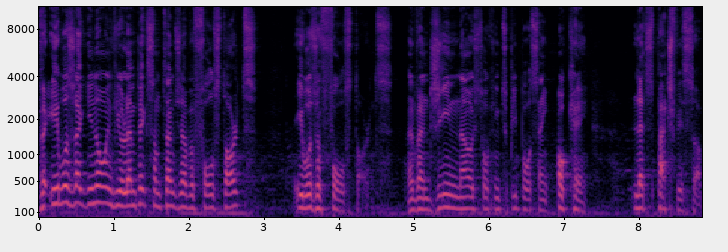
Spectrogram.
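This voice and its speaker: A man has a normal speaking voice with a fairly high pitch and lively intonation. He goes at a fairly quick pace with big swings in loudness in a very clean recording with a silent background. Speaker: record label head. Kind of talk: interview.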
